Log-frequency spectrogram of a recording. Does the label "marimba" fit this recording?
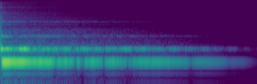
Yes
